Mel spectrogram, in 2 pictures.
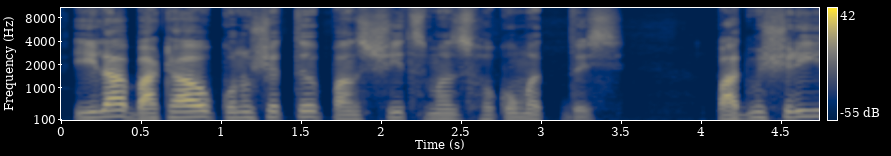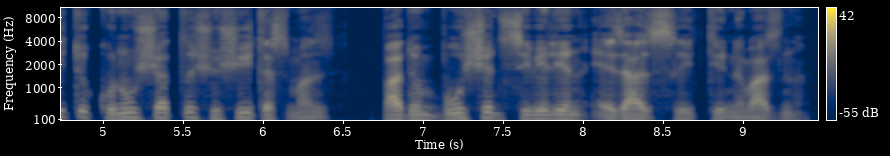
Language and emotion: Kashmiri, neutral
